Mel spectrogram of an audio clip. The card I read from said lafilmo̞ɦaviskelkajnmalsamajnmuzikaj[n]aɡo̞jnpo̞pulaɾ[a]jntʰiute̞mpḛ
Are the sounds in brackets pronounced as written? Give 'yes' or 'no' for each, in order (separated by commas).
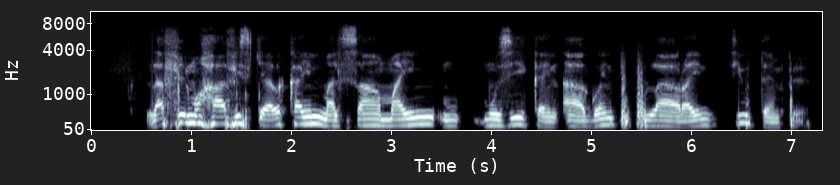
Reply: yes, yes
